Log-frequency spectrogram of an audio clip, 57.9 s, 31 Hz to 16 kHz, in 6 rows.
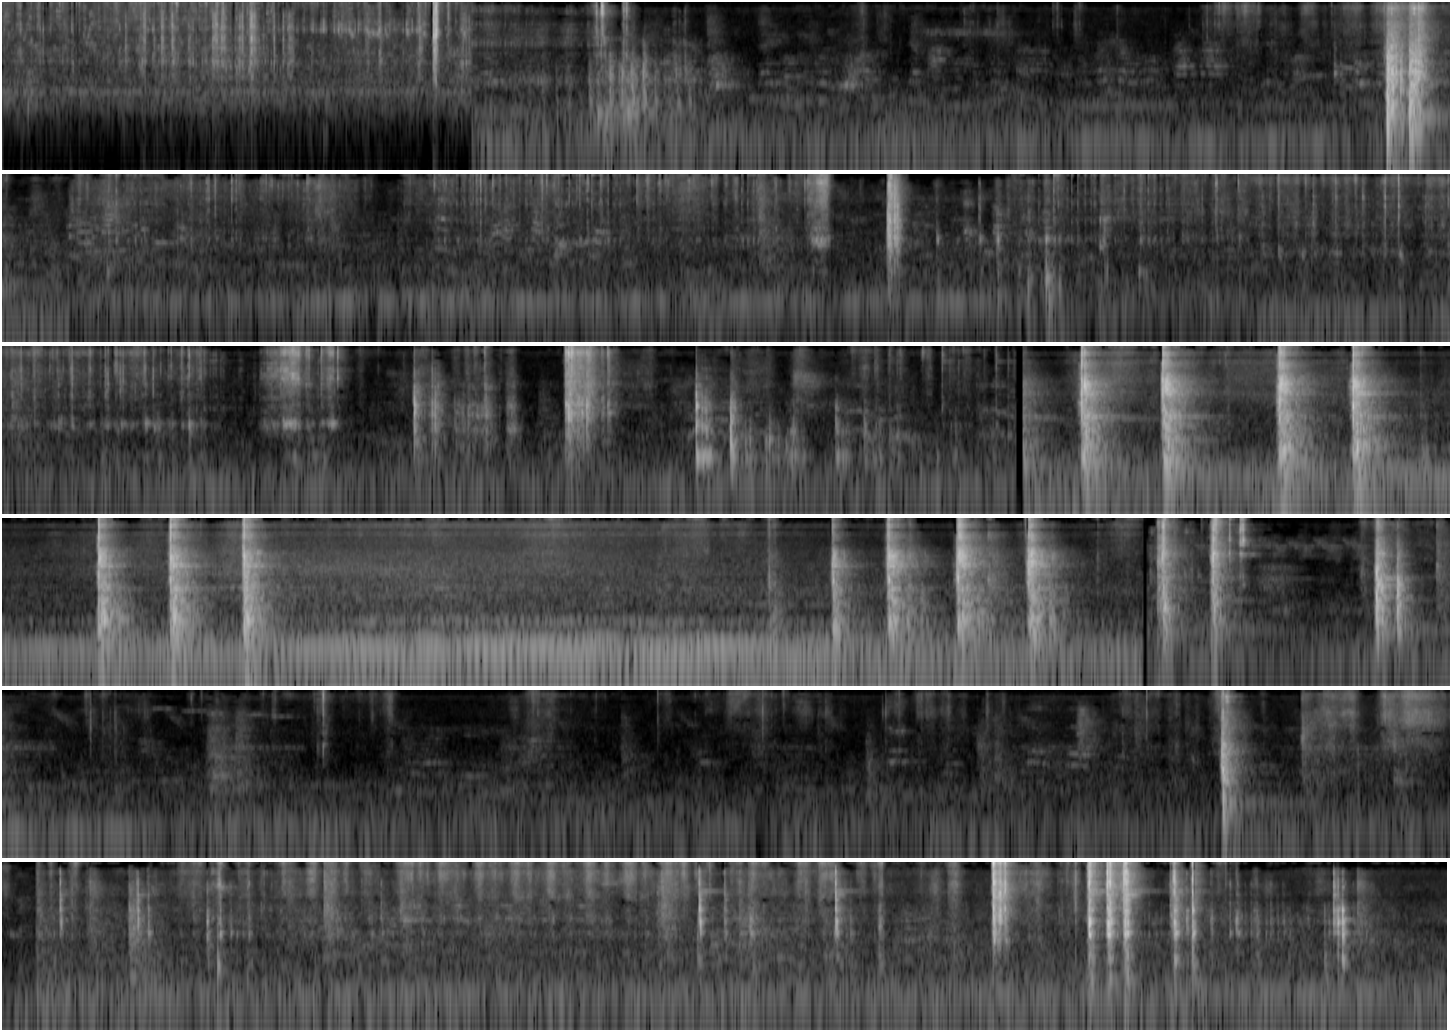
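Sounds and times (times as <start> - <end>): metal tools clicking and knocking: 34.5 - 38.7, 52.6 - 57.6.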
